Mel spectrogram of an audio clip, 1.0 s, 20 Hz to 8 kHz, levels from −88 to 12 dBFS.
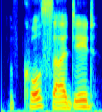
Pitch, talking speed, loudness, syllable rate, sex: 165 Hz, 235 wpm, -15 LUFS, 6.0 syllables/s, female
